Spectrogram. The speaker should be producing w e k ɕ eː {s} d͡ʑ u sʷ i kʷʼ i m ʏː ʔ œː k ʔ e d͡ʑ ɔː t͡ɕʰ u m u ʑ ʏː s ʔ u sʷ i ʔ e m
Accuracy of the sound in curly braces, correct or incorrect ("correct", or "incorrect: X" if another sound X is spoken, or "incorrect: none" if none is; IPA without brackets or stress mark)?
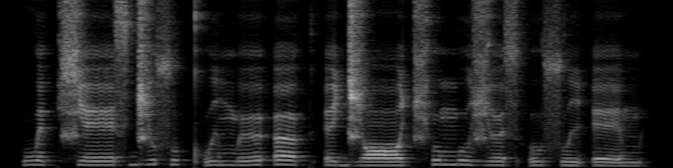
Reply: correct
